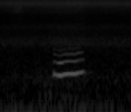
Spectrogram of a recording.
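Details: Eight-week-old blue Staffordshire Bull Terrier puppy indoors, giving a single short tonal whine that rises slightly over about a third of a second, with faint harmonics and a quiet room behind it.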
